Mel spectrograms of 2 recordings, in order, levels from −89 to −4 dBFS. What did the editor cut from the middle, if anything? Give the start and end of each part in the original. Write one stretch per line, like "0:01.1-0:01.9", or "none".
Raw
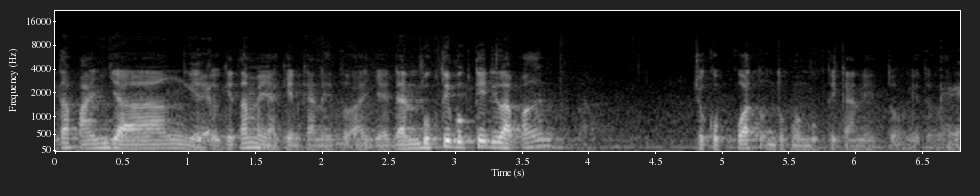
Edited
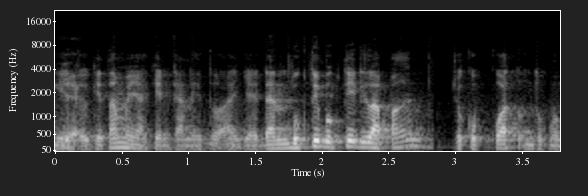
0:03.8-0:04.7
